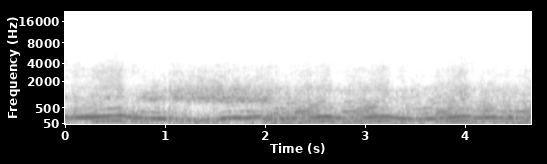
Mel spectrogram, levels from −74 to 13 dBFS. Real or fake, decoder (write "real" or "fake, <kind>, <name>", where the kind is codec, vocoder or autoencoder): fake, codec, HILCodec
